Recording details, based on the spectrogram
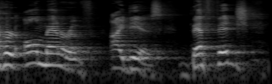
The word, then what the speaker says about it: Bethphage: The majority of scholars say that the way to pronounce the name of this village is Bethphage.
